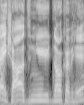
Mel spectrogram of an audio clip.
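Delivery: normal talking voice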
